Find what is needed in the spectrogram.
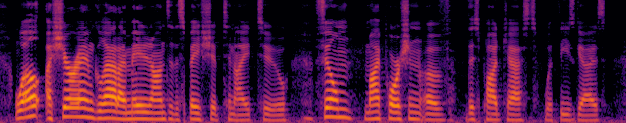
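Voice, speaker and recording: A fairly slow delivery on a very clean recording with a silent background. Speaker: podcast contributor doing an intro. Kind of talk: casual banter.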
